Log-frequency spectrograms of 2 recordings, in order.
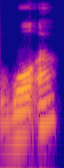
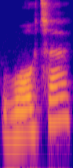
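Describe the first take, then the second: First: The middle consonant is a glottal stop. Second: The middle consonant is a clear t sound.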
